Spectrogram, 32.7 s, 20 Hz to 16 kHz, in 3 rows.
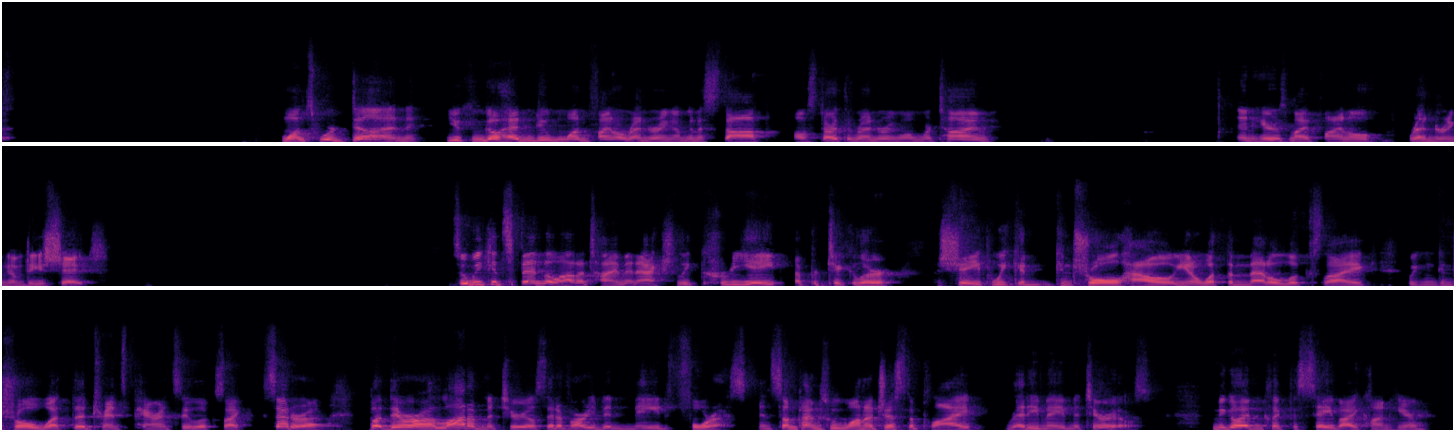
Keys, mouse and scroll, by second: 0.4 middle click, 0.4-1.2 scroll, 1.2-1.9 scroll up 6, 1.9 scroll, 4.9 click, 6.0 click, 32.3 click.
